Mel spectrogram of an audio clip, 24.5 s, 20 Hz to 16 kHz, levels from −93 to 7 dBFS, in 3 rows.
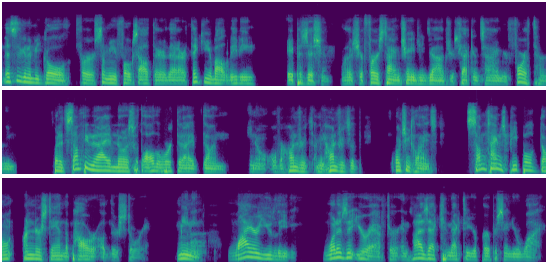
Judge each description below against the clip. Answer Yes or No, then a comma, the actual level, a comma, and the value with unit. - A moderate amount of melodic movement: Yes, average, 4.2 semitones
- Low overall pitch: Yes, low, 105 Hz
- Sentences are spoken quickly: Yes, fast, 215 wpm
